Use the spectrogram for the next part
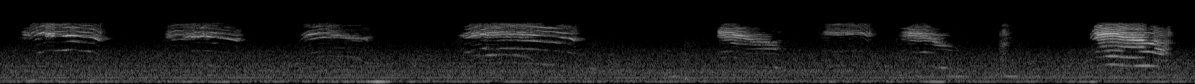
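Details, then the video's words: Hungry kittens crying in a rapid, uneven series of about nine shrill, quavering meows, some short and some drawn out, the last one loudest, over a quiet low background hum. "Super Cute kittens Hungry 🥺 Meow's video"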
